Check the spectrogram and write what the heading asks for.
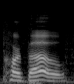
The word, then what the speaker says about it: Corbeau: One of those trainers, Corbeau, is the boss of the Rust okay. Sure. It's not like cordon bleu, but okay.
